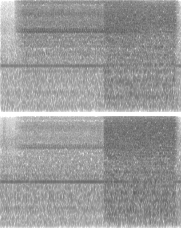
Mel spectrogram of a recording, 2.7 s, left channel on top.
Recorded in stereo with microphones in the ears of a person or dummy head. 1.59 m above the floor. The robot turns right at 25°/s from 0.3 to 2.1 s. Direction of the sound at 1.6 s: 10° right (ahead or behind).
